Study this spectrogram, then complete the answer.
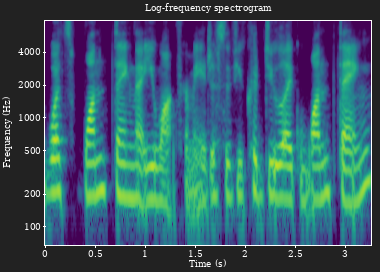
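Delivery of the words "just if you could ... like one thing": normal talking voice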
